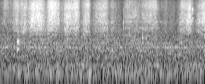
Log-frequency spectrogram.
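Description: Steel shovel blade scrubbed by hand with a cloth pad, a hissing rub in quick back-and-forth strokes, a few a second, as rust and dirt are wiped off.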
